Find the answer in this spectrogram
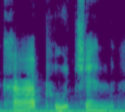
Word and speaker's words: capuchin: a clever cappuccin ca and it tells you how to pronounce it ka puchen mother teaches her baby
